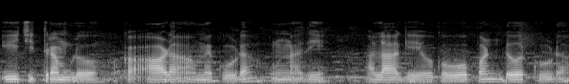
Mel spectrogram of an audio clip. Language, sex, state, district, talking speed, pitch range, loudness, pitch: Telugu, male, Andhra Pradesh, Sri Satya Sai, 125 wpm, 105-115 Hz, -19 LUFS, 110 Hz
